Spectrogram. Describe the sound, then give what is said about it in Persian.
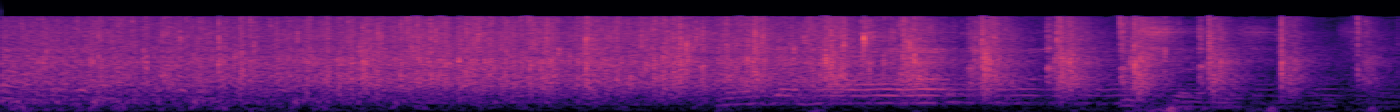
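An audience claps at a religious Eid al-Ghadir celebration. A dense wash of applause gives way to distinct, rhythmic claps in the second half, with a voice over it. “قشنگ دست قدیر، جشن کف زدن و شادی کردن و اشک ریختن به محبت اهل بیت.”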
